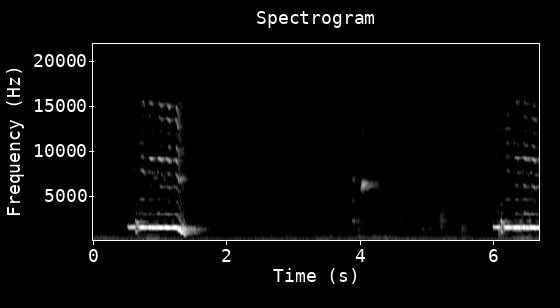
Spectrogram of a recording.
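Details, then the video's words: A black-naped oriole in full voice gives two loud, slightly nasal whistles, each held level and then swooping sharply downward. A long silent gap with one faint high tick separates them. "Kicauan Burung Kepodang Mas Gacor."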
